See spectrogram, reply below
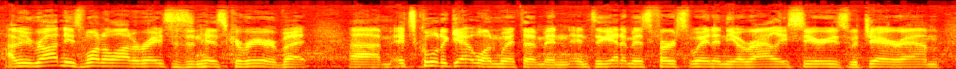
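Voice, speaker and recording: A man's voice: on the high side, fairly even intonation, quick pace, hardly any pauses. Upbeat young man, noisy trackside interview. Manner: breathless, upbeat, repeats words. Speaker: race winner interviewed. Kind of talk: post-race interview. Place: outdoors at a racetrack.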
